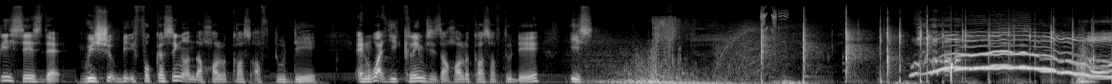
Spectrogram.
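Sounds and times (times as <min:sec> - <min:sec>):
speech: 0:00.0 - 0:06.8
hand claps: 0:08.0 - 0:11.1.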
